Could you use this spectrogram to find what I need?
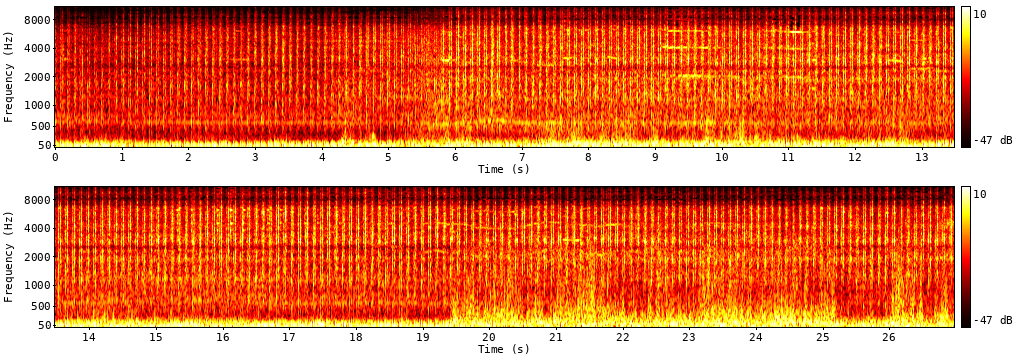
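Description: A plough scrapes and tears through clods of soil.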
